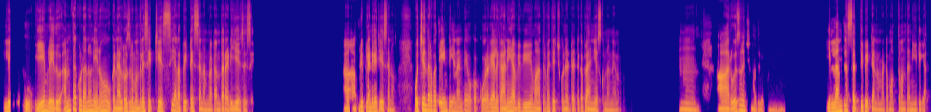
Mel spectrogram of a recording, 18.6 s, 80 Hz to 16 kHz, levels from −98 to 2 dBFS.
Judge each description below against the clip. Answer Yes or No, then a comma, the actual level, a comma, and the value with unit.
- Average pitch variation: No, wide, 5.8 semitones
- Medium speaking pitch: No, low, 120 Hz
